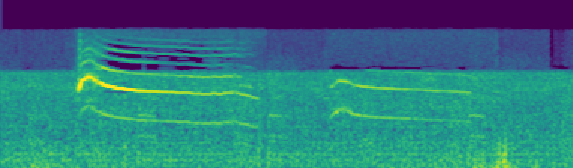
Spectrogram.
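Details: Endemic Galapagos hawk on the Galapagos Islands at the time of raising chicks, giving a sharp, harmonic scream that falls slowly in pitch, then a weaker, flatter repeat about a second and a half later, with steady hiss behind.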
